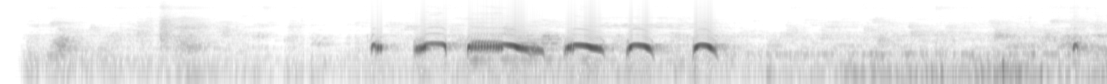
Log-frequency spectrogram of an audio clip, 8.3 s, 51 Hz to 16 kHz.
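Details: Spotted dove (derkuku) giving the three-note 'kuk 3' call style: a quick run of short, arched, mellow coos, one longer drawn note among them, over faint low background noise.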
